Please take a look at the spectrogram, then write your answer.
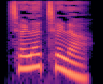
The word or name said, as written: ಚಲ್ಲುಚಾಲು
